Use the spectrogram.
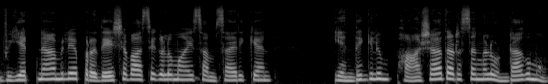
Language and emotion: Malayalam, fearful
